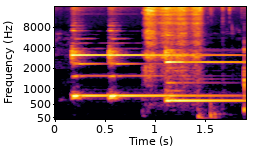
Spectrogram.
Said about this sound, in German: Türklingel. Okay, ich muss mal eben aufmachen.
